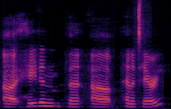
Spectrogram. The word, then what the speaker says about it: Hayden Panettiere: I never say her name right. Is it Hayden Panettiere? – Yeah.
